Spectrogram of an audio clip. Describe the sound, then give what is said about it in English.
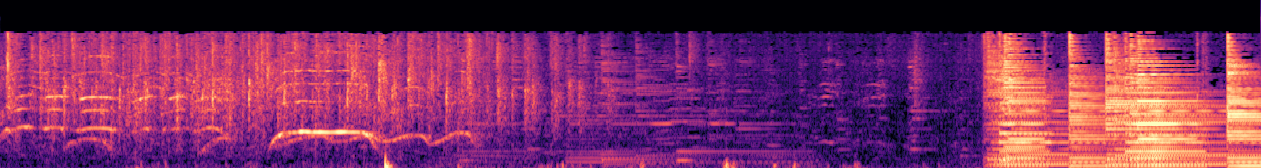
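Applause and clapping from an open mic night audience welcoming a comedian to the stage. After a stretch of talk, the clapping swells abruptly into a loud, dense wash near the end. “Please put your hands together. Welcome our friend, Jay Willis.”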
